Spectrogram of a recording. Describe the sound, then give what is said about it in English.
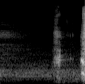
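A sharp sneeze: a brief breathy intake followed by a loud, bright burst at the end. No speech, just a quiet hum in the background. “Bless you.”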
